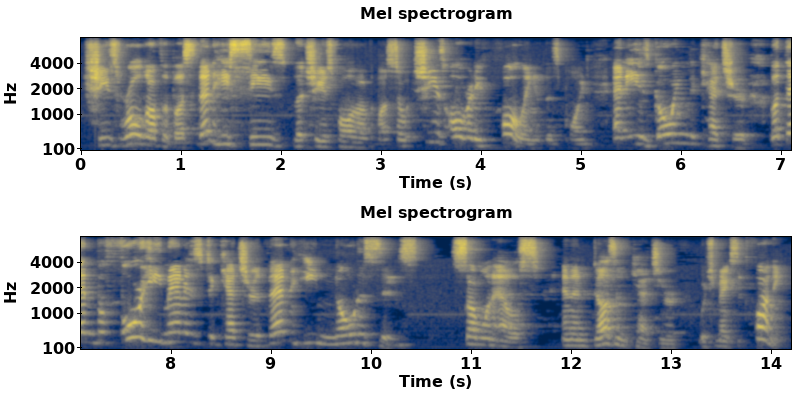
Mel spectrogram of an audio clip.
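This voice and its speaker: A husky-voiced man reading a script aloud dramatically, with exasperated, sweary commentary as host. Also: sits high, sing-song, normal speed, pushed and bright, low-quality recording. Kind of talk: animated script read-aloud with profane commentary.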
